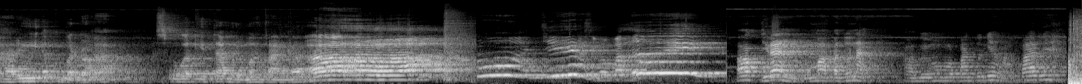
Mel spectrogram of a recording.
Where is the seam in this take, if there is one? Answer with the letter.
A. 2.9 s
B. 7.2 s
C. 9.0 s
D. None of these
B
